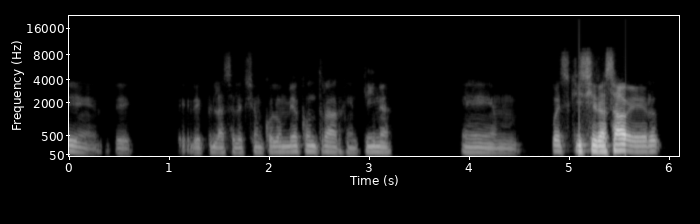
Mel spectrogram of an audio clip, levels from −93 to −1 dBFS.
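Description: At 5.11 s the speech and the background noise beneath it leap upward together by about 12 dB in an instant, with no swell or fade, and stay at that raised level until 5.57 s. This is a sudden gain jump. The likely cause is a digital gain change applied between one sample and the next with no ramp, such as a level setting or a bit shift taking effect abruptly, so everything in the signal is scaled at once.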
